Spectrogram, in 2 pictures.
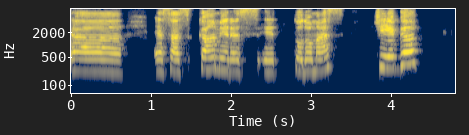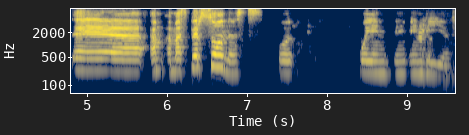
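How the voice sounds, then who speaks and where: On a very clean recording with a silent background, a woman speaks at a fairly high pitch with ordinary pitch variation. Her pace is very slow, with long, frequent pauses. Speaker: philosopher giving a talk. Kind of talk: Q&A discussion after a lecture. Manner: halting, many repetitions.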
